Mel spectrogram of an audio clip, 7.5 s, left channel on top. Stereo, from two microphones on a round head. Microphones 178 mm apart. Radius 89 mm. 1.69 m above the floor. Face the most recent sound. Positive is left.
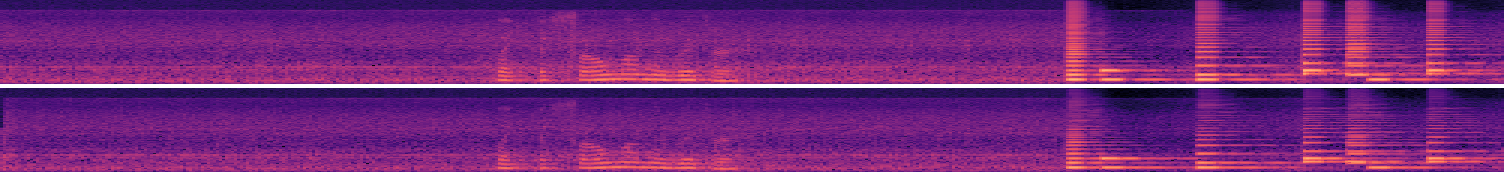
turn(degrees=75)  # may be behind; listen again after turning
